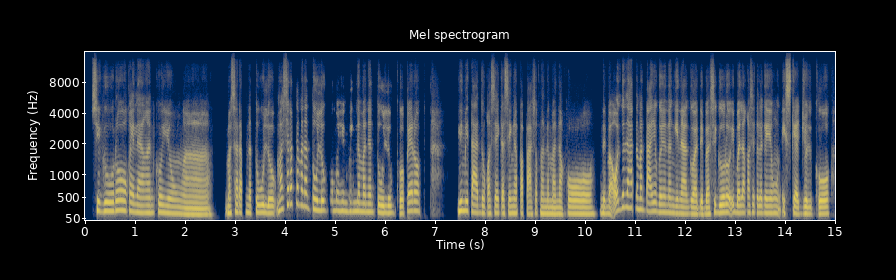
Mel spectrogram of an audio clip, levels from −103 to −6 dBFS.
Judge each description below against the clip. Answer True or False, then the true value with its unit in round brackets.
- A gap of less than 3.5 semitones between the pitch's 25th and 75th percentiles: False (4.8 semitones)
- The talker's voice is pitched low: False (165 Hz)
